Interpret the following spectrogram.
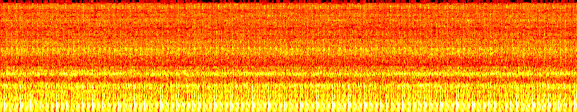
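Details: Lawn edger small single-cylinder engine, a no-start, after carburetor service, on bench: steady, even putter at constant idle speed, no misses or hunting; runs smoothly, likely dirt in the carburetor had prevented running.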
